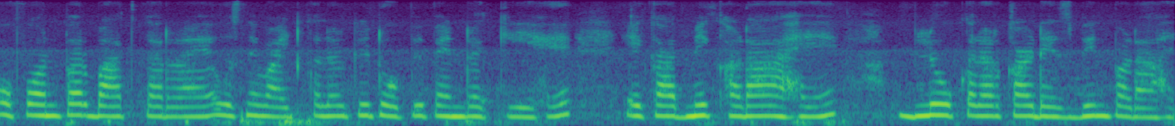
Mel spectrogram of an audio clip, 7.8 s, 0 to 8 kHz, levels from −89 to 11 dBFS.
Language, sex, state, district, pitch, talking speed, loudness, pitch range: Hindi, female, Punjab, Pathankot, 245 Hz, 190 wpm, -14 LUFS, 235-255 Hz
